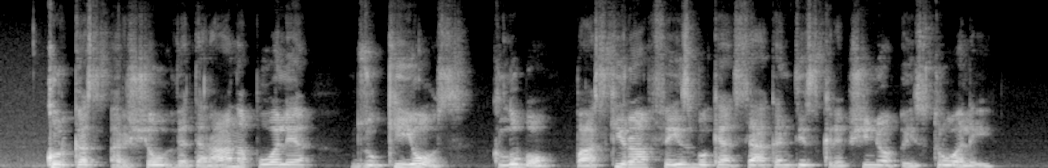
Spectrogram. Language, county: Lithuanian, Vilnius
